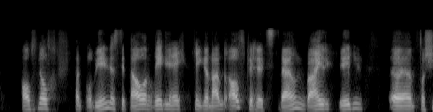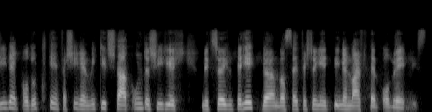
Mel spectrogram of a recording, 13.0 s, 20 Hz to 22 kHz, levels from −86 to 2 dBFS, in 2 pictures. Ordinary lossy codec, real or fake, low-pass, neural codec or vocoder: none; fake; 7.2 kHz; codec, 16 kHz, 0.5 kbps, FreqCodec, larger model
